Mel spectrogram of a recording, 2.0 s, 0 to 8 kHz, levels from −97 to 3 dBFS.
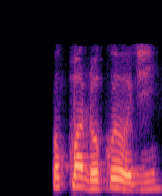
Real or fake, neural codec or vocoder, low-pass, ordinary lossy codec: real; none; 7.2 kHz; AAC, 16 kbps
